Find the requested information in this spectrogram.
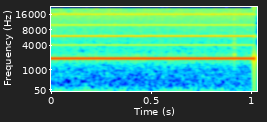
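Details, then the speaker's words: Philips HeartStart FRx AED: single steady high-pitched tone as the shock is delivered after "shock advised, stay clear, press the flashing orange button" prompts; voice then says "shock delivered". "shock delivered continue to follow the voice instructions until the patient can be delivered to the next level of care or as your protocols indicate"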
